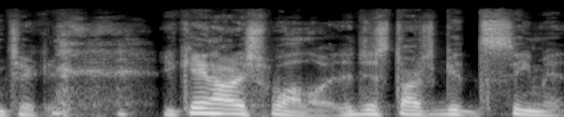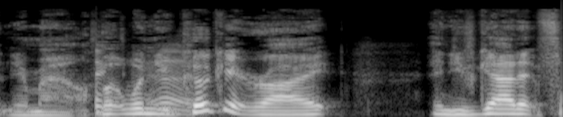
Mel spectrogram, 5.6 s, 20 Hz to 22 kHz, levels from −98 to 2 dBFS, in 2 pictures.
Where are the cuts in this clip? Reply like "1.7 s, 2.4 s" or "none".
3.3 s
